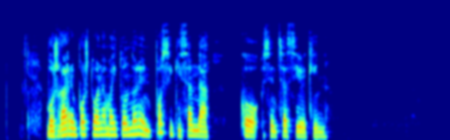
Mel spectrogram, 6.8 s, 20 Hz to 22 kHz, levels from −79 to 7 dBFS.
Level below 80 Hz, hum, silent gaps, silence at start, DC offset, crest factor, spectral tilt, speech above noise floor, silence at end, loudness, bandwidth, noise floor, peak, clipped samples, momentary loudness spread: -72 dBFS; none; none; 0.7 s; under 0.1%; 22 dB; -6 dB/octave; 58 dB; 1.85 s; -22 LUFS; 11.5 kHz; -79 dBFS; -2 dBFS; under 0.1%; 9 LU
